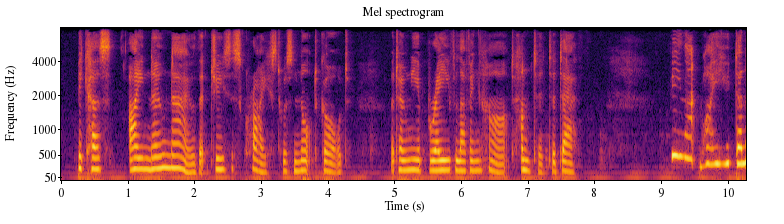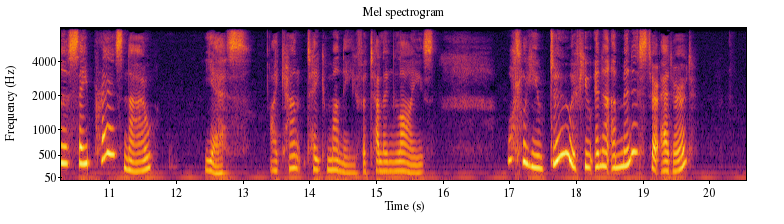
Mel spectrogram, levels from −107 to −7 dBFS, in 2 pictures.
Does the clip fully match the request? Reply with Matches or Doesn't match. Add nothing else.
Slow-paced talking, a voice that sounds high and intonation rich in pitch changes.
Matches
